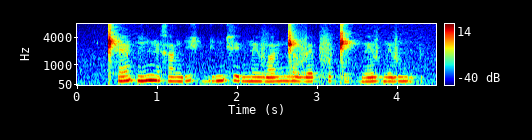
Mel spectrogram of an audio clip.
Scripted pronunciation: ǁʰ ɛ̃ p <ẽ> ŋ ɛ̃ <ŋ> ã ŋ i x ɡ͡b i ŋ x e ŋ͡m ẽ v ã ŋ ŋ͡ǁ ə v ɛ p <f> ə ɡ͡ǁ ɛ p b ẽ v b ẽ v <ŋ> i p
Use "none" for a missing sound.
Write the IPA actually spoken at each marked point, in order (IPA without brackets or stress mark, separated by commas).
ĩ, x, f, ŋ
